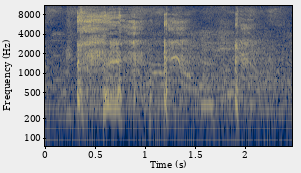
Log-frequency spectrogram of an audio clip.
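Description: A person close to the microphone coughing: one loud cough about a third of a second in, then two shorter, sharper ones.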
